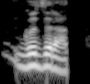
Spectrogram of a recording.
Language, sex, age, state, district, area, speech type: Marathi, male, 30-45, Maharashtra, Gadchiroli, rural, spontaneous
